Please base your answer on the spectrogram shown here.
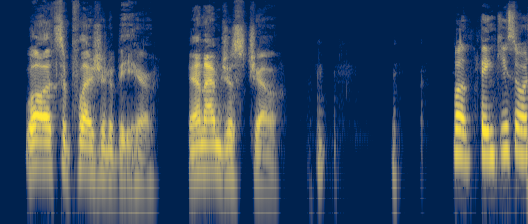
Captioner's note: chuckles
